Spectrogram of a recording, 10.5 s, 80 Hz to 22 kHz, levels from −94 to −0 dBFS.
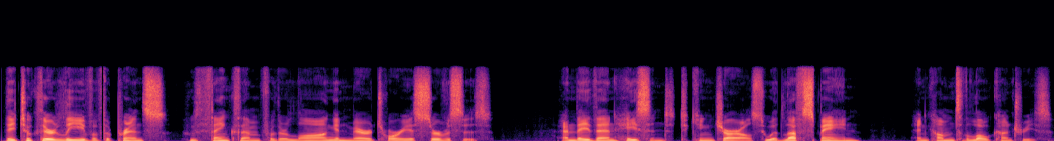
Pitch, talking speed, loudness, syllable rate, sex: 115 Hz, 190 wpm, -19 LUFS, 4.9 syllables/s, male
